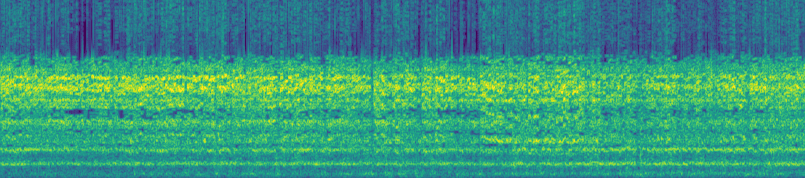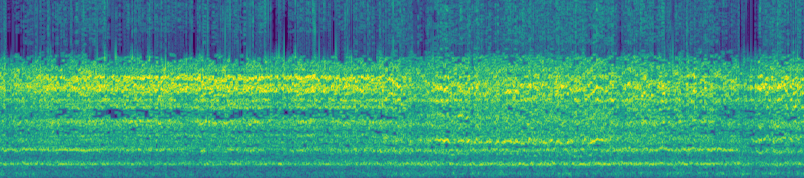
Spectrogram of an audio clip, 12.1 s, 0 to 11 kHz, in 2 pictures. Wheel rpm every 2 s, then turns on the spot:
230, 230, 230, 230, 220, 220.
none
